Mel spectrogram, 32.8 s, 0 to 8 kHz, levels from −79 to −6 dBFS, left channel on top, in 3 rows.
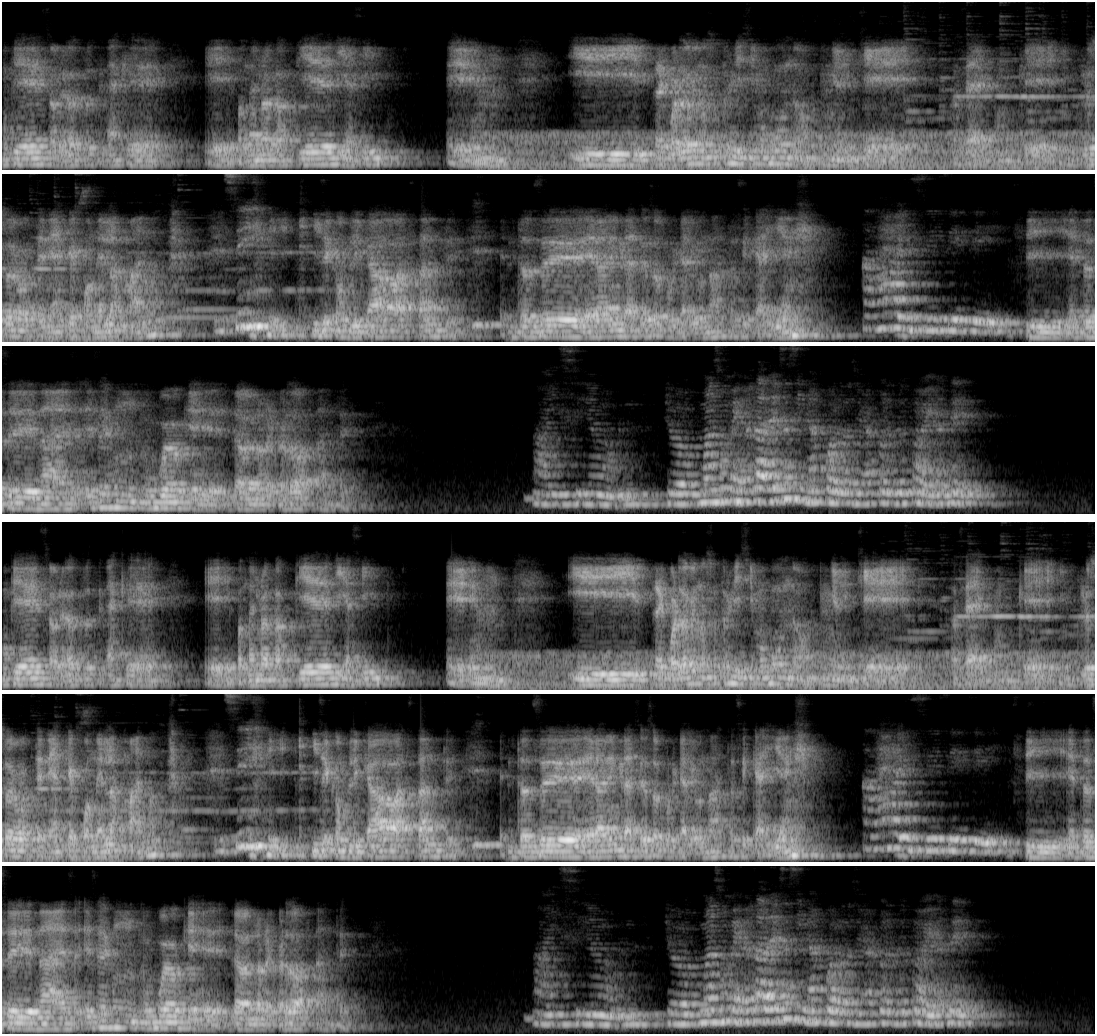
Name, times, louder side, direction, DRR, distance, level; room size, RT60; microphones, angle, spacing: voice 1, 0.0-3.8 4.4-9.1 9.5-19.0 19.7-19.9 21.2-25.3, right 2 dB, 65° right, 0 dB, 0.5 m, -25 dB
sound 1, 4.7-12.1, equal, 35° left, 0.8 m, -38 dB
sound 2, 8.0-13.4, left 1 dB, 75° left, 0.7 m, -39 dB
sound 3, 8.8-14.1, right 3 dB, 45° right, 0.8 m, -42 dB
voice 2, 13.0-13.6 15.6-15.7 19.5-20.9 27.2-31.5, equal, 15° left, -9 dB, 0.5 m, -27 dB
2.5 x 2.2 x 2.4 m, 1.0 s
head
